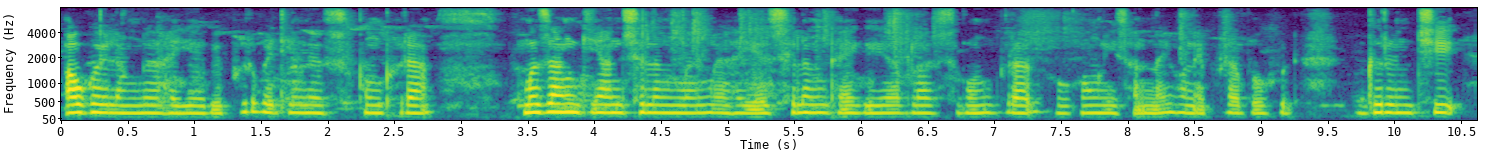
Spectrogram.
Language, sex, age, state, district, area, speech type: Bodo, female, 30-45, Assam, Udalguri, urban, spontaneous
